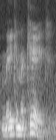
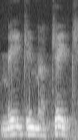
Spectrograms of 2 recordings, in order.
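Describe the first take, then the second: First: The phrase is spoken fast. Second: The phrase is spoken slowly. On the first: "you can speed up" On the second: "you can speak slowly"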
